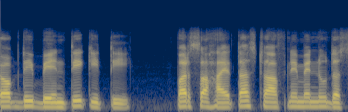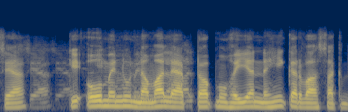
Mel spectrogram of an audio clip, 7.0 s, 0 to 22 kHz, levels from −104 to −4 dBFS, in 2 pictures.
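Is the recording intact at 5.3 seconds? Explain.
No. From 3.62 to 5.45 s there is feedback echo between two devices: one device's speaker replays another's microphone, which picks it up again. The sound returns roughly every third of a second, up to about 14 dB below the speech, thinner each pass. Unlike room reverberation, the repeats come as distinct copies.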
